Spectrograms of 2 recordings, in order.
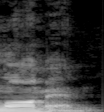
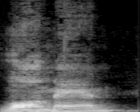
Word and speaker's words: Lawman: American says it huh if you're going to pronounce the Taiwanese made American Lawman correctly you say Lawman all right I'm not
